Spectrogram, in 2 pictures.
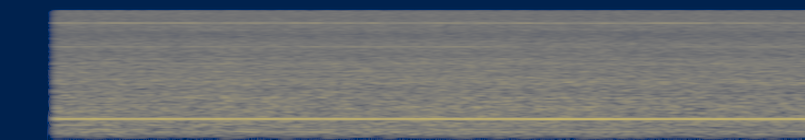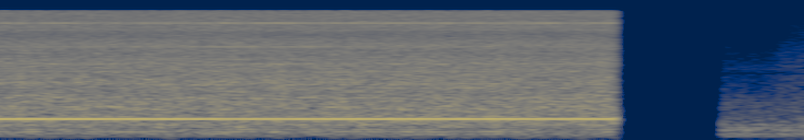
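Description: Vacuum cleaner running steadily through its hose and tip, sucking lint off a heat pump's mesh air filter, with an even rushing noise and a steady whine. It cuts in abruptly and cuts off sharply about a second before the end.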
